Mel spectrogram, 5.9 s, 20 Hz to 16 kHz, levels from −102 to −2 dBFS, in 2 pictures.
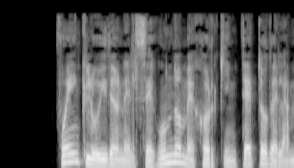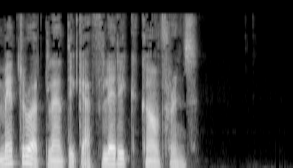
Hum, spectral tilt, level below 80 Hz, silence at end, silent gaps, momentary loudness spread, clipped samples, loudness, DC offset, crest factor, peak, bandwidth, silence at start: none; -6 dB/octave; -44 dBFS; 1 s; none; 8 LU; under 0.1%; -17 LUFS; under 0.1%; 16 dB; -2 dBFS; 11.5 kHz; 0.55 s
